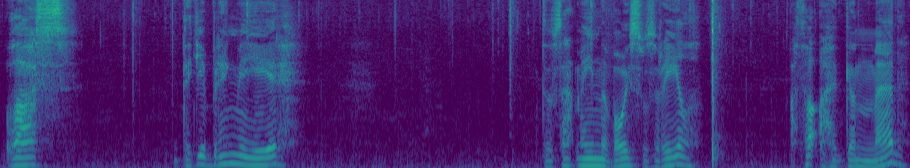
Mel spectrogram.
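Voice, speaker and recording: Wounded Scottish sailor, male actor: loyal, brave castaway, mid-pitched, soft and earnest, for a pirate adventure audio drama. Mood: tender, earnest. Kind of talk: cinematic pirate audio roleplay acting.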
